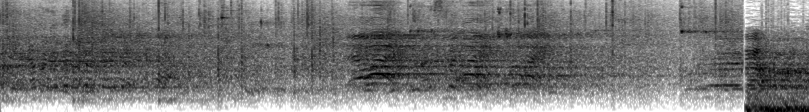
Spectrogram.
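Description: A futsal ball being kicked and bounced on a hardwood gym floor, heard as scattered sharp thuds, mixed with players' voices calling out across the large hall. Near the end the sound cuts abruptly to a loud low rumble.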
